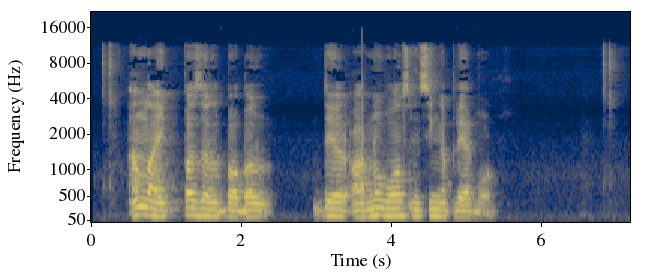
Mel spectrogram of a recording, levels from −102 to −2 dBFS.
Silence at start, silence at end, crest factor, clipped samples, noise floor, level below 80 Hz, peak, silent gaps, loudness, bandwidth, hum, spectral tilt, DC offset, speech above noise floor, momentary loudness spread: 0.25 s; 0.25 s; 16 dB; under 0.1%; -68 dBFS; -60 dBFS; -4 dBFS; none; -19 LUFS; 12.5 kHz; none; -5.5 dB/octave; under 0.1%; 50 dB; 17 LU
